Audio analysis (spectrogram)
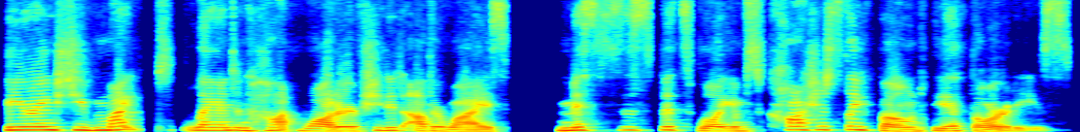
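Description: High-voiced woman reading deadpan mystery narration. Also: normal speed, vocal fry, low-quality recording.

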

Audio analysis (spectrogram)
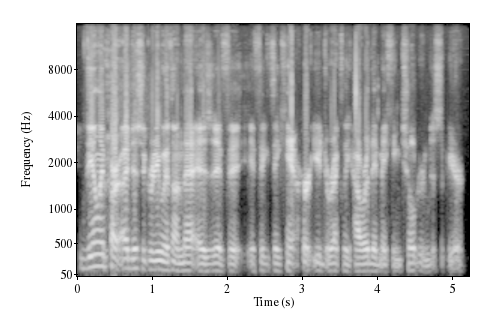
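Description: A man's voice: lowish voice, steady tone, quick pace, slightly rough, rough recording. A man in a casual podcast discussion, chiming in as a guest.

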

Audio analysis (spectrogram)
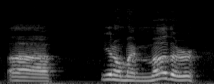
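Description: A middle-aged man with a notably high voice, raised speaking Norwegian, looks back on his childhood in a loose, rambling way. He stops and restarts his sentences often, leaning on fillers as he talks. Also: takes it slowly, a bit bright. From Seattle area, USA. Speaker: fisherman's son recalling childhood. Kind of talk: casual reminiscing.

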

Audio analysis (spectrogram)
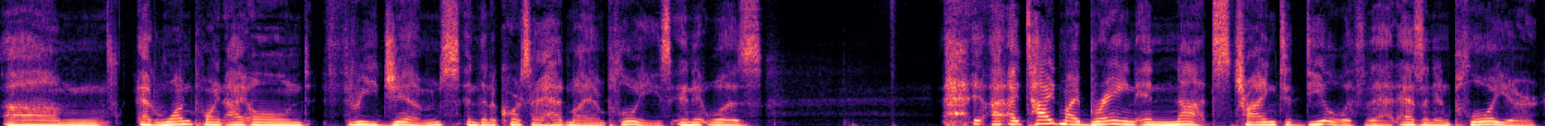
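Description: A man's voice: a little high, slow, a little mellow, no room sound, studio quality. A man from the United States hosting a casual interview, talking in a conversational way and agreeing readily. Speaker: podcast host.

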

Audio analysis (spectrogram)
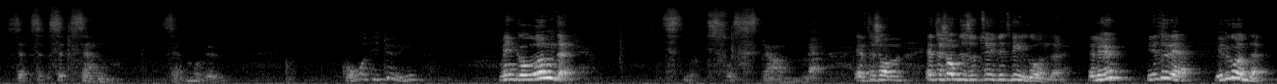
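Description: A man playing an anguished, possessive husband in his forties in a period audio drama, halting and repeating his phrases. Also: sits high, sing-song, warm tone. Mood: desperate, possessive. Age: 40s. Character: anguished middle-aged husband, lawyer and politician, pleading and possessive. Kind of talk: audio drama acting of a period stage play. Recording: roomy, distant microphone.

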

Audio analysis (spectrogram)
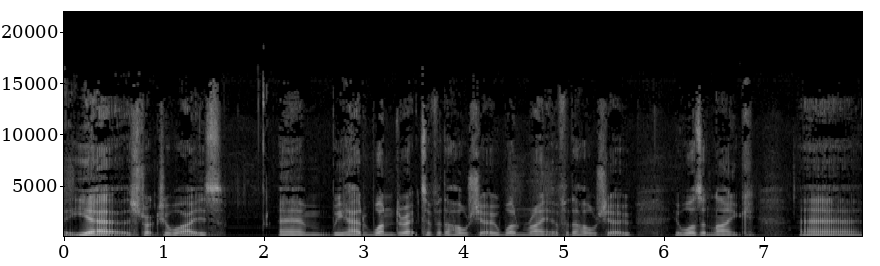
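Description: A man with a cold and a husky voice, hosting a casual podcast chat with many hesitant fillers. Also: low-pitched, a little mellow, no room sound. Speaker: podcast host.

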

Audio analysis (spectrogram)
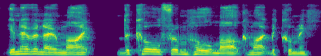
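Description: A man's voice: medium pitch, moderate pace. A man hosting a casual interview, talking in a rambling, enthusiastic way. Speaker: podcast host interviewer.

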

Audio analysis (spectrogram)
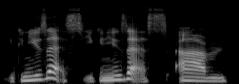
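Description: A woman's voice: fairly low pitch, expressive, moderate pace, vocal fry, no room sound, clean studio sound. A woman hosting an interview, talking enthusiastically and telling stories with fillers. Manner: enthusiastic, warm storytelling with fillers. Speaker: host. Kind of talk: casual interview chat.

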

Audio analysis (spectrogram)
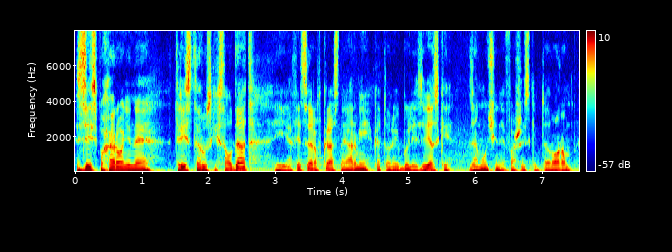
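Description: An actor playing a terse, grieving freed prisoner of war with a Russian accent, solemn and naturalistic. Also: male voice, fairly low pitch, fairly even intonation, a little fast, hardly any pauses, slight background noise, lightly acted. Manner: curt, solemn. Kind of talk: naturalistic audio drama acting.

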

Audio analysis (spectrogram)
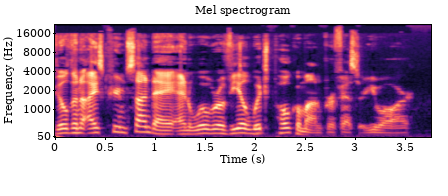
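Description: A man's voice: medium pitch, big pitch swings, a little fast, fairly bright tone, dry recording. A man co-hosting a gaming podcast, talking in a casual, conversational way. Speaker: podcast co-host.

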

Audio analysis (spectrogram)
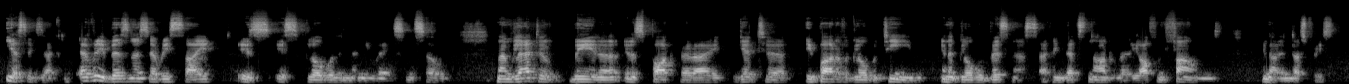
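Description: A man in his forties with an Indian accent softened by years abroad, answering podcast questions about his business. His voice sits low and slightly husky, and he thinks out loud with frequent uh's and restarts. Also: poor audio. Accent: Indian, with a mix of international influences. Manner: measured, thoughtful, with frequent uh fillers and restarts. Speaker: company division president. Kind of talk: corporate podcast interview.

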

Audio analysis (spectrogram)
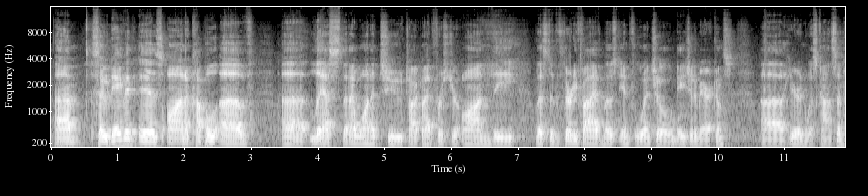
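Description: A man hosting a cooking interview podcast, asking questions in a relaxed, measured way with many ums. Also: low-pitched, roomy sound, a little hiss or hum. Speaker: podcast host.

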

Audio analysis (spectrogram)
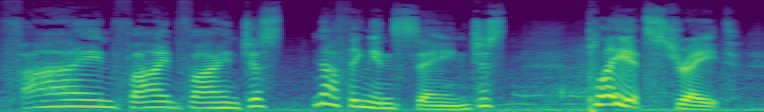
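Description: Brief: laid-back grumpy dude critter, slangy and whiny, bright lively voice, a man plays him. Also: high-pitched, takes it slowly, slight background noise, full character voice. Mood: grumbling.

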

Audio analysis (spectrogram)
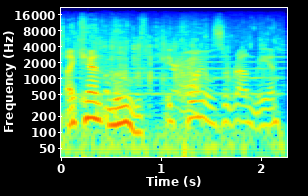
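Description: A man's voice: a little high, normal speed, loud music behind the voice, close to an everyday voice. An actor playing an anxious, haunted father in a sci-fi audio drama, with an intense, theatrical delivery. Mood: panicked dread. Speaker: lead actor and narrator.

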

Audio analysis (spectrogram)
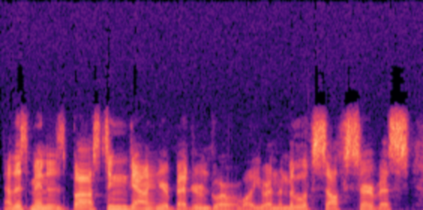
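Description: A man co-hosting a comedy podcast, reading out questions and joking in a dry, deadpan way. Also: medium pitch, quick pace, clean tone, dry recording, lo-fi sound. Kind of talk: casual comedic chat.

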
